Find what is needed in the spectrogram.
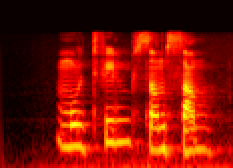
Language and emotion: Russian, neutral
